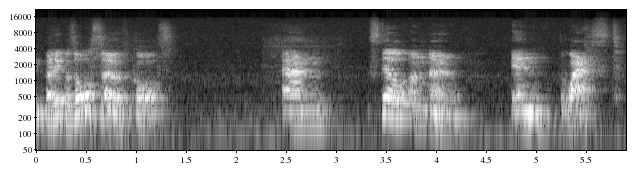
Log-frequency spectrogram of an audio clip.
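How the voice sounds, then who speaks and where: An older man giving a public literature lecture, speaking haltingly with emphatic swells. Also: mid-range voice, sing-song. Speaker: lecturer and author introducing a book. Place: small indoor lecture room at a podium. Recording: distant, echoey small lecture room.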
